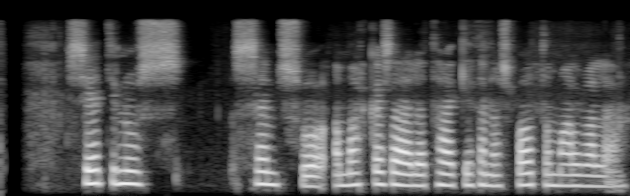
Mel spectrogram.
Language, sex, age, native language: Icelandic, female, 70-79, Icelandic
